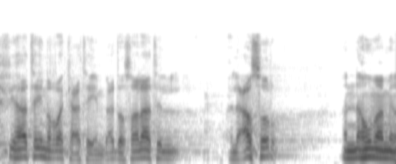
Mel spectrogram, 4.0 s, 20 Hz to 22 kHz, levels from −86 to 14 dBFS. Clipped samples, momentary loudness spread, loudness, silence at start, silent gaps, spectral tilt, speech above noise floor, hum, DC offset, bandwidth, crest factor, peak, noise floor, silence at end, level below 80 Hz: under 0.1%; 15 LU; -29 LUFS; 0 s; none; -6.5 dB/octave; 35 dB; none; under 0.1%; 10.5 kHz; 18 dB; -10 dBFS; -62 dBFS; 0 s; -70 dBFS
